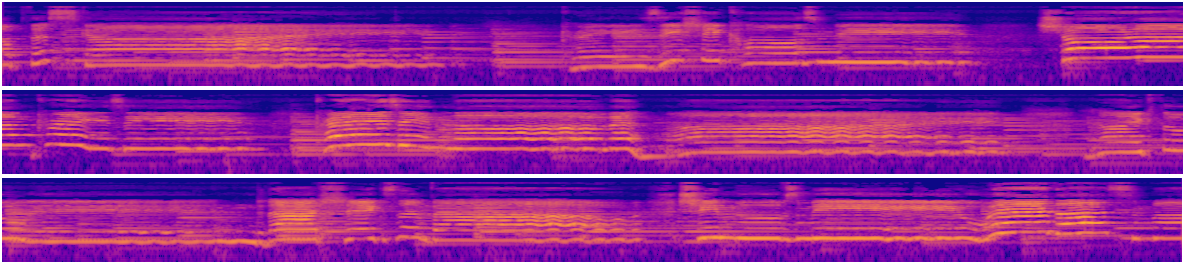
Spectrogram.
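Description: A young woman singing a solo song in a trained musical-theatre style, holding long notes with wide vibrato between short phrases.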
